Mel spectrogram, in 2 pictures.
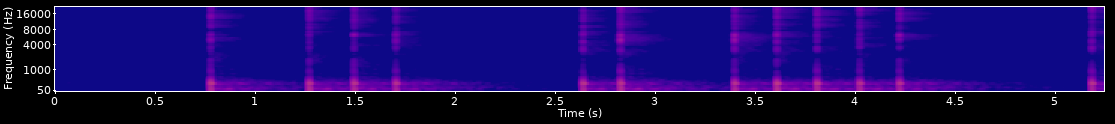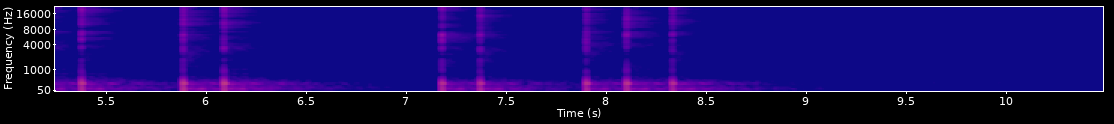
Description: Tap code, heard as knocks on a wall, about 5 knocks a second, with room echo. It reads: CJGH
